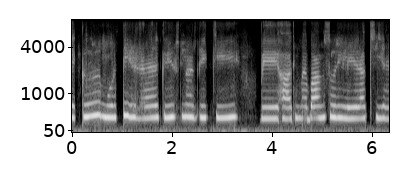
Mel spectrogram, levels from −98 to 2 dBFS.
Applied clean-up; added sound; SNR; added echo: neural diffusion model UNIVERSE++.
